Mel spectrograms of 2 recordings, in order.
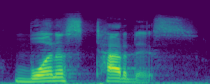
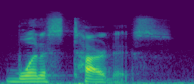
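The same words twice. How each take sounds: First: The r in tardes is trilled. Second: The r in tardes is a hard r. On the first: "So if you can trill, you're going to sound" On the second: "If you can't trill, don't worry about it. You're going to sound"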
